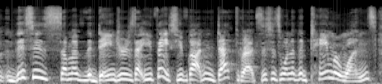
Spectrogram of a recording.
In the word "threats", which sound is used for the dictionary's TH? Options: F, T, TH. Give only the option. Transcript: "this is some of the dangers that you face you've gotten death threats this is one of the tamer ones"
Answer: TH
